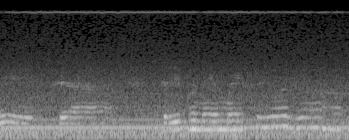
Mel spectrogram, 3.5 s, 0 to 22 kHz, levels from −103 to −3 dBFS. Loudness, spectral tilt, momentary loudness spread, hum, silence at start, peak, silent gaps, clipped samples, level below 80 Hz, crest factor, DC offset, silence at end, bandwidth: -31 LUFS; -9.5 dB/octave; 7 LU; none; 0 s; -16 dBFS; none; under 0.1%; -46 dBFS; 14 dB; under 0.1%; 0 s; 16.5 kHz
